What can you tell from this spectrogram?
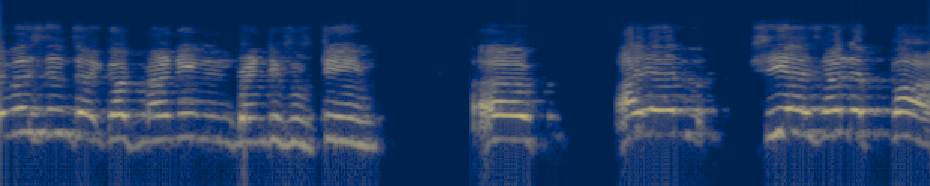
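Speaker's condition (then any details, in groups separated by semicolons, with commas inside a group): Cerebral palsy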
